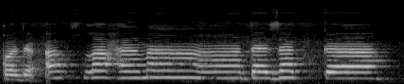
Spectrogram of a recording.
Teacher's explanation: dal sukun ini terletak pada tengah-tengah ayat atau kalimat atau kata, dan cara bacanya pun dipantulkan secara ringan. · Nomor 15 itu hukum tajwidnya ikfa, karena nun sukun bertemu dengan ta dan didengungkan sepanjang 2 harokat. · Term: qalqalah sugro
